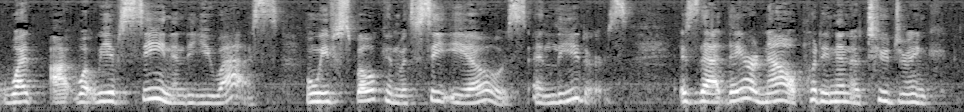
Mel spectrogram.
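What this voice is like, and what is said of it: American accent. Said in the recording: “you hear an American accent,”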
